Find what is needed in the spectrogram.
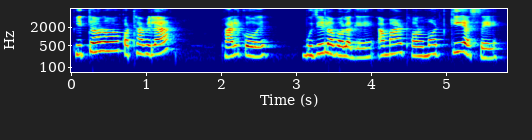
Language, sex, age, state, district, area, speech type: Assamese, female, 45-60, Assam, Barpeta, rural, spontaneous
